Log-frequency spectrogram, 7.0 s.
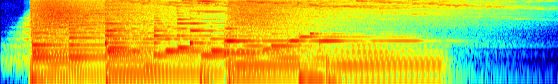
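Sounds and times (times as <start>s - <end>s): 
room complete jingle: 0.4s - 5.9s.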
